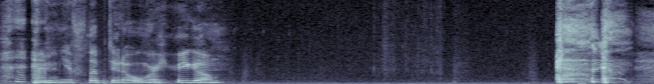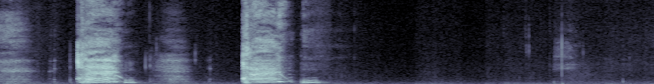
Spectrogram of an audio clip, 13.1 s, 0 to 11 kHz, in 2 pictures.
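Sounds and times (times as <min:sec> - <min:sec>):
woman coughing: 0:00.0 - 0:00.7, 0:05.6 - 0:06.4, 0:07.3 - 0:08.0, 0:09.0 - 0:09.9.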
